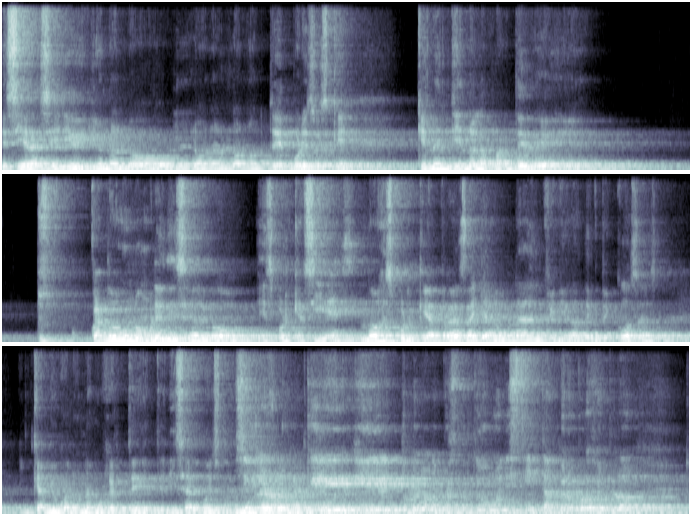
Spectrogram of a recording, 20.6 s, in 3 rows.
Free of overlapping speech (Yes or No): No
